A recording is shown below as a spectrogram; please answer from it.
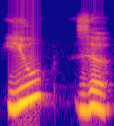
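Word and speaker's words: use: यू ज, यूज, ई silent.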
